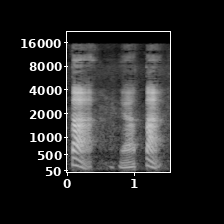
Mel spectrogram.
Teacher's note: ujung lidahnya menyentuh pangkal gigi seri atas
